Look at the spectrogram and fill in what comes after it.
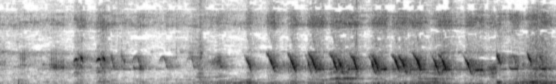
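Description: A bird chirping in a rapid series of short, falling chirps, several a second, starting about half a second in and loudest in the middle.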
